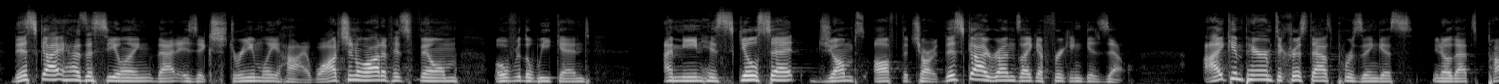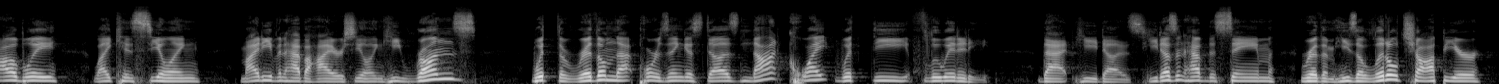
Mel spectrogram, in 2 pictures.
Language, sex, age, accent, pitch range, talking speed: English, male, 20-39, American, 145-185 Hz, 160 wpm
